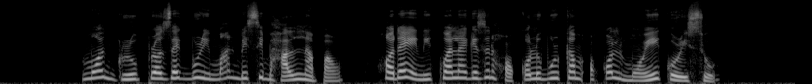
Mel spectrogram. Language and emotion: Assamese, disgusted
